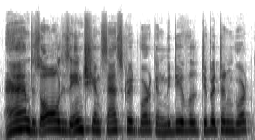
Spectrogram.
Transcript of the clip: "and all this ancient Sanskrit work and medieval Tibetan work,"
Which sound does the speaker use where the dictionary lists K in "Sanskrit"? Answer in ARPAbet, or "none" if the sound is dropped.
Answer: K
